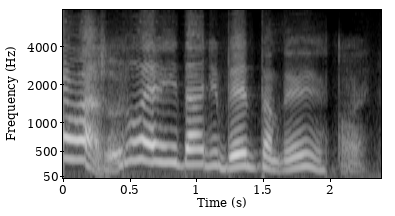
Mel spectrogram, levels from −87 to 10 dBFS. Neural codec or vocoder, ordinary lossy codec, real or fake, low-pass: codec, 16 kHz, 0.5 kbps, FunCodec, trained on LibriTTS, 25 frames a second; none; fake; none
